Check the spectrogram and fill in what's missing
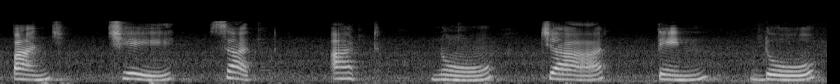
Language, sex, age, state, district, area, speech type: Punjabi, female, 30-45, Punjab, Fazilka, rural, spontaneous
